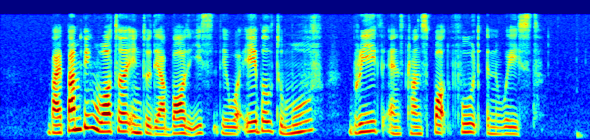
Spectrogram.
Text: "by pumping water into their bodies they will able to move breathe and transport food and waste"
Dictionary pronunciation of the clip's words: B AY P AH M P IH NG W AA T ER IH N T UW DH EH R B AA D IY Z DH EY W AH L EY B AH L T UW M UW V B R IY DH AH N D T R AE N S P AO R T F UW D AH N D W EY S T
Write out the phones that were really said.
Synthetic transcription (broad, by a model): B AY P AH M P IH NG W AA T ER IH N T UW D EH B AA D IY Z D EY W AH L EY B AH L T UW M UW V B R IY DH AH N T R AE N S P AO T F UW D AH N W EY S T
